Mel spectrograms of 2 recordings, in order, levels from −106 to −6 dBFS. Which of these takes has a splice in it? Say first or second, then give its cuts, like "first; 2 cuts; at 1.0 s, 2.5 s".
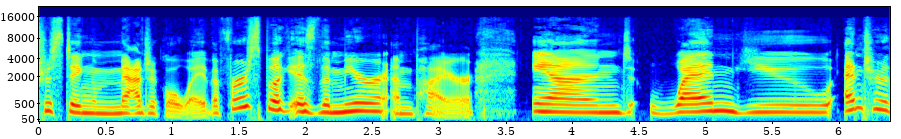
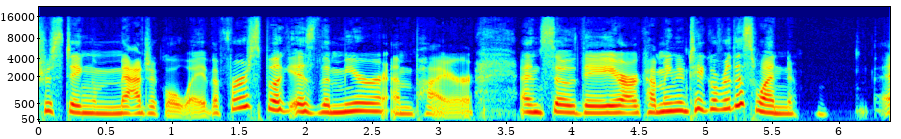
second; 1 cut; at 3.6 s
